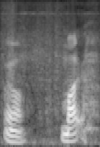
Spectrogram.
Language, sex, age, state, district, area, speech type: Assamese, male, 60+, Assam, Golaghat, rural, spontaneous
